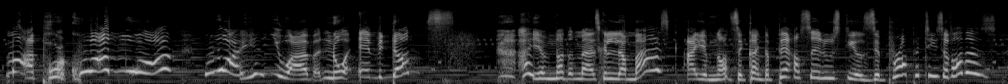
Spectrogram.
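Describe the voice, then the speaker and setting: A woman's voice: very animated, measured pace, fairly bright tone, soft background music, exaggerated voice. A woman voicing a flamboyant, melodramatic and timid French restaurant owner, a man with a theatrical, whiny manner and a French accent. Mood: wounded, defensive. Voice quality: high, shrill, piercing.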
